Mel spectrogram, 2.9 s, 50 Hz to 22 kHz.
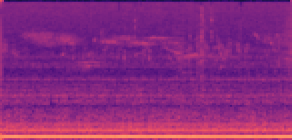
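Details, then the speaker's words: Chinese diesel heater with a 7 m, 38 mm sand-battery exhaust, starting up: a loud steady roar with a strong low hum; lighting normally, and it quietens once up to temperature. "here the big [Music] boy if you can hear that but once it gets up to temperature it quietens down a"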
